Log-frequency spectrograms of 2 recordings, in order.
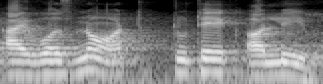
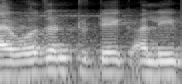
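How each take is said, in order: First: 'Was not' is said as two full words. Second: 'Was not' is contracted into one word. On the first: "आप दोनों तरीके से use कर सकते हैं" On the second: "आप दोनों तरीके से यूज़ कर सकते हैं"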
